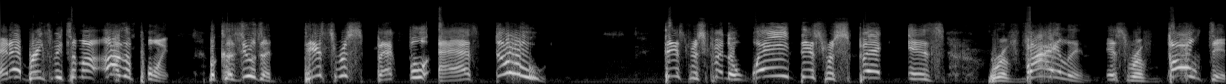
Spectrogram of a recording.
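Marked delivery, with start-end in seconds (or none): 2.1-12.3 furious, angry, incensed, higher. Arguing against another speaker's take on an MVP: angry, incensed. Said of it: "I'm incensed over here".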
